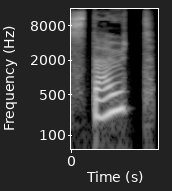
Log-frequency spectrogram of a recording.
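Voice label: "staut", Norwegian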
